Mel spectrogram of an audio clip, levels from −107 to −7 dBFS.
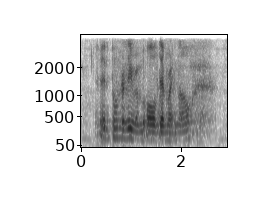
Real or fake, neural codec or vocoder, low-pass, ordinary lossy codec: fake; codec, 24 kHz, 6 kbps, HILCodec; 3.6 kHz; AAC, 16 kbps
